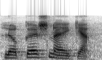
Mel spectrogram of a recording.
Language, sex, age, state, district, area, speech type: Malayalam, female, 45-60, Kerala, Kottayam, rural, spontaneous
